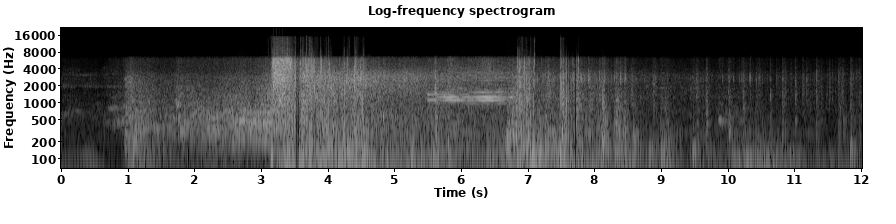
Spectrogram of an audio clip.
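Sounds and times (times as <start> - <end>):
fireworks bangs: 3.1 - 8.8.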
